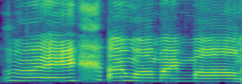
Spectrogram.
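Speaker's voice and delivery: put-on high, slow, loud crying child; whiny kid voice. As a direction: sob it like a scared kid.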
